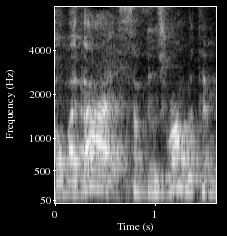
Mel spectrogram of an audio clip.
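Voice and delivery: ordinary talk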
